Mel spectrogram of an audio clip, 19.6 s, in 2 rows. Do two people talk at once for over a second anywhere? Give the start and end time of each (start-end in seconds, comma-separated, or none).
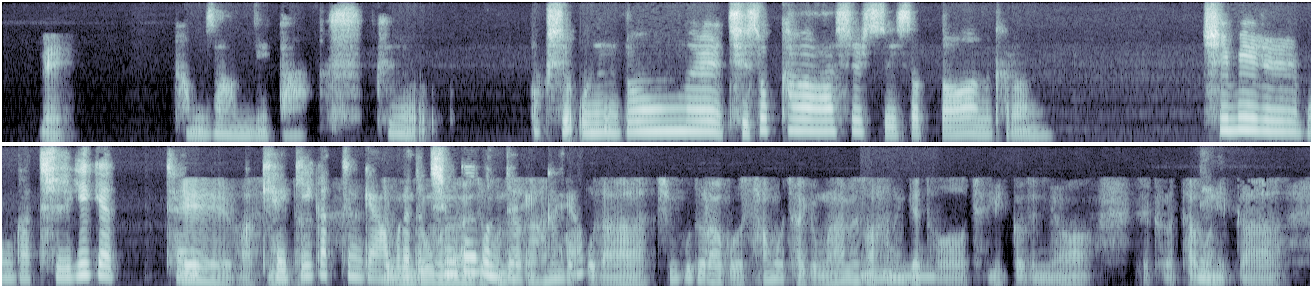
12.6-14.1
